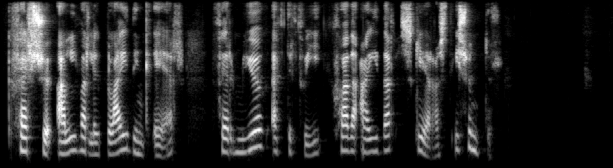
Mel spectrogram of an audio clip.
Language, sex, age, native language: Icelandic, female, 30-39, Icelandic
